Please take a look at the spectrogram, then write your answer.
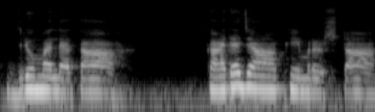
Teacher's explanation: അവിടെ രണ്ടിടത്തും ദീർഘവുമുണ്ട് വിസർഗവുമുണ്ട്. അപ്പോൾ വായിക്കുമ്പോൾ പകുതി ഹകാരത്തിൽ വായിക്കുകയും വേണം, അകാരം നീട്ടിയെടുക്കുകയും വേണം.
